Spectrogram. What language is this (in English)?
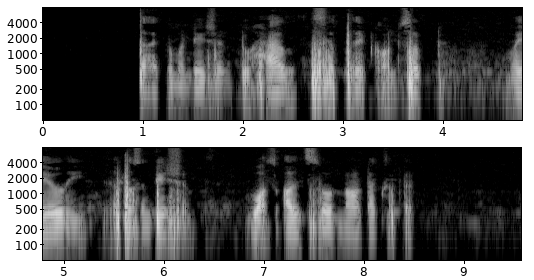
English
